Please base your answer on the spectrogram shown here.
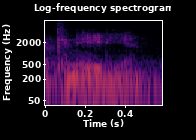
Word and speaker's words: Canadian: this case we have once we add the the end Ian ethics to it to talk about a person who's from the location stress shifts to be on this syllable here Canadian so two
